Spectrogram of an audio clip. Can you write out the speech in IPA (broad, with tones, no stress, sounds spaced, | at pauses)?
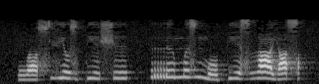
w o˨˩ sˤ vʲ o˥˧ z pʲ e˥˧ ʃ ɪ˥ | r ɘ˥ m ə˥ z m o˨˦ pʲ e˥˧ z ðˤ ɐ˥˧ j ə˥˧ sˤ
